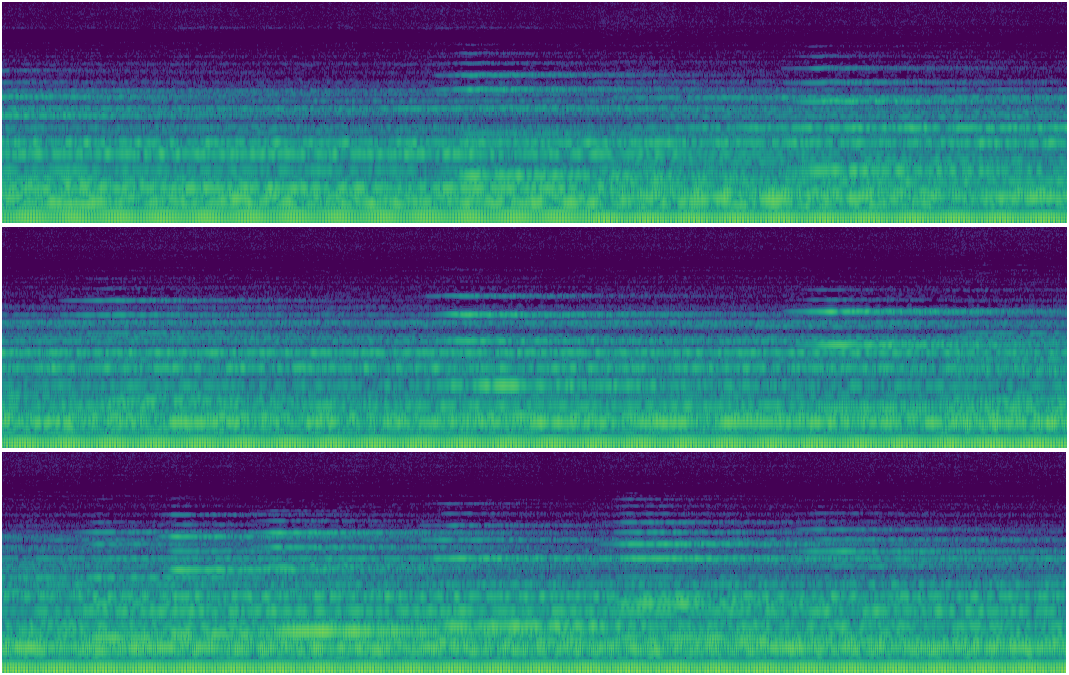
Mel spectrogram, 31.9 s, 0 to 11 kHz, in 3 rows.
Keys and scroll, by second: 1.2 space, 4.4 space, 8.5 space.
